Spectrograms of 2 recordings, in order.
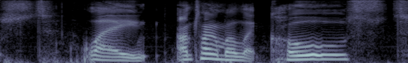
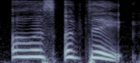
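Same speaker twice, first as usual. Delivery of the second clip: mock excited; 8 semitones higher, 7 dB louder, faster than usual. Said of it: "I was like".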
